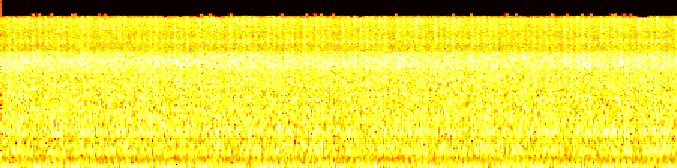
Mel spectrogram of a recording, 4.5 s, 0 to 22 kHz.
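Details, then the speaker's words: 1997 Toyota 4Runner after reassembly: very low, lumpy idle, spitting and puttering with an uneven thumping beat. Owner first suspected a vacuum leak; the cause is incorrect camshaft timing from the reassembly. "It is idling really low and spitting and puttering around, but it's running, it's idling."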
